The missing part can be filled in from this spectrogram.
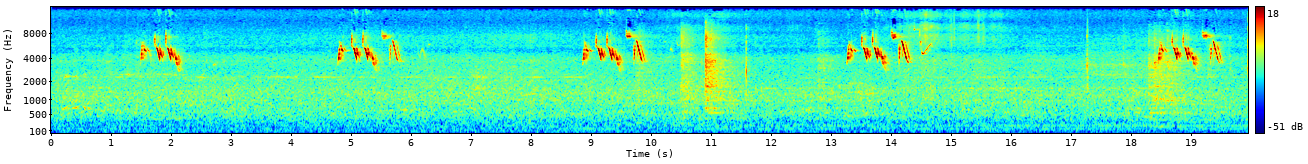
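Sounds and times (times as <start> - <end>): steady background noise: 0.0 - 19.9
bird singing: 1.2 - 2.8, 4.7 - 6.4, 8.7 - 10.6, 13.2 - 14.8, 18.4 - 19.6.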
